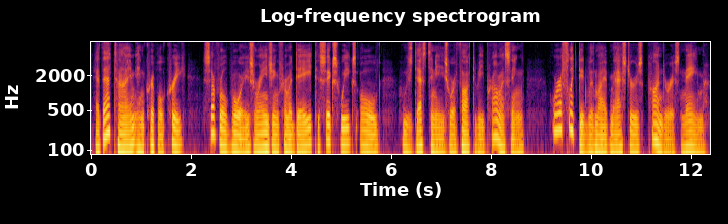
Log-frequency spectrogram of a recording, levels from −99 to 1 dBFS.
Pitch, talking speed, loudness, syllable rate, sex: 105 Hz, 145 wpm, -17 LUFS, 4.3 syllables/s, male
